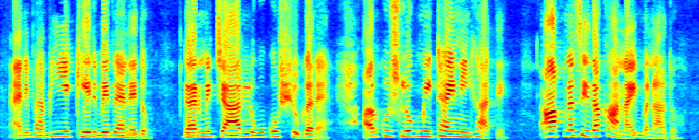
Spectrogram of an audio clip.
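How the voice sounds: Putting on a cartoonish character voice at an extremely high pitch, a woman talks at a fairly quick pace.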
